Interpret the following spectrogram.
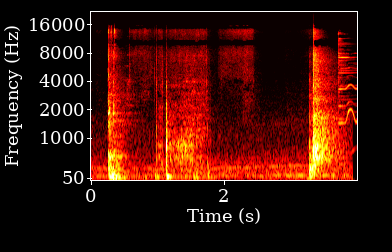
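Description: Two sharp knocks about a second apart with clatter after them, then a louder whoosh and a warbling comic sound effect near the end.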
